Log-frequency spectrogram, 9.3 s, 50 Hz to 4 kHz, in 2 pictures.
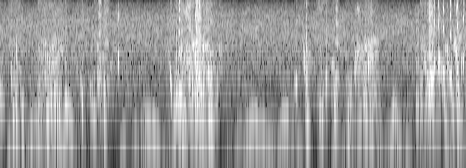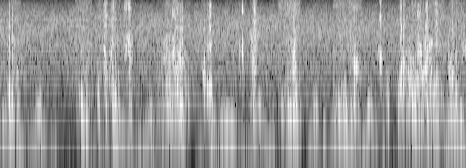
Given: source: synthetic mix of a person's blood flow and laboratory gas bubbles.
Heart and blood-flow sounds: Doppler ultrasound of blood flow; precordium
0.00-0.27 s: bubbles
0.36-0.75 s: bubbles
0.77-1.23 s: bubbles
1.66-2.24 s: bubbles
2.94-3.40 s: bubbles
3.45-3.81 s: bubbles
4.15-4.68 s: bubbles
4.71-4.88 s: bubbles
5.42-5.58 s: bubbles
5.62-6.00 s: bubbles
6.22-6.59 s: bubbles
6.67-6.83 s: bubbles
7.03-7.29 s: bubbles
7.44-7.68 s: bubbles
7.79-7.87 s: bubbles
7.99-8.29 s: bubbles
8.43-8.59 s: bubbles
8.61-9.33 s: bubbles
From the record:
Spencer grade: 4 (maximum detectable bubble signal sounding continuously throughout systole and diastole of every cardiac period, and overriding the amplitude of the normal cardiac signals); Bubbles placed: only in the low amplitude regions of the cardiac cycle

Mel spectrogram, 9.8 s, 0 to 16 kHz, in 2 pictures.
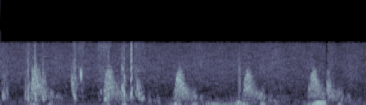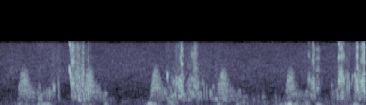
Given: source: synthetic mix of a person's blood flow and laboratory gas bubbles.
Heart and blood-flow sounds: Doppler ultrasound of blood flow; subclavian vein
0.00-0.12 s: bubbles
0.32-0.62 s: bubbles
0.94-1.11 s: bubbles
1.30-1.49 s: bubbles
1.58-1.94 s: bubbles
5.37-5.69 s: bubbles
5.79-6.12 s: bubbles
7.08-7.93 s: bubbles
8.97-9.17 s: bubbles
9.27-9.77 s: bubbles
From the record:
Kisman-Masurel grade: 332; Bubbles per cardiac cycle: rolling drumbeat, 9 or more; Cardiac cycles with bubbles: 50 to 99%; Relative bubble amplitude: moderate (0.250 to 0.450); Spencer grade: 3 (all of the cardiac periods contain showers or single bubble signals, but not dominating or overriding the cardiac motion signals); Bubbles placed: anywhere in the cardiac cycle

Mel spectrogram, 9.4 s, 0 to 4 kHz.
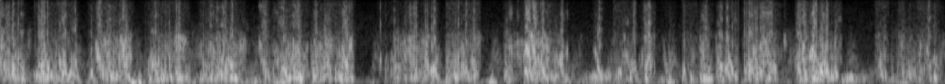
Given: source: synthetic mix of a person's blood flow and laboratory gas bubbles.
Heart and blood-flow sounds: Doppler ultrasound of blood flow; subclavian vein
0.00-0.29 s: bubbles
0.34-0.81 s: bubbles
0.85-1.34 s: bubbles
1.42-1.92 s: bubbles
1.97-2.47 s: bubbles
2.57-3.56 s: bubbles
3.76-4.41 s: bubbles
4.45-4.80 s: bubbles
5.01-5.70 s: bubbles
5.92-6.56 s: bubbles
6.60-6.75 s: bubbles
6.81-7.38 s: bubbles
7.41-7.88 s: bubbles
7.94-8.42 s: bubbles
8.73-9.44 s: bubbles
From the record:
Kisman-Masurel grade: 444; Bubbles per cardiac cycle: continuous sound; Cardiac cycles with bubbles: 100%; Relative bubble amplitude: maximal (0.775 to 0.999); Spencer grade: 4 (maximum detectable bubble signal sounding continuously throughout systole and diastole of every cardiac period, and overriding the amplitude of the normal cardiac signals); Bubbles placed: anywhere in the cardiac cycle

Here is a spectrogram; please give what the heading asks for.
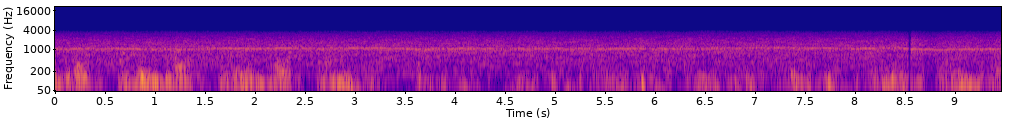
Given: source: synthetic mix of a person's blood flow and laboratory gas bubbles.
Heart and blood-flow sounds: Doppler ultrasound of blood flow; precordium
7.33-7.45 s: bubbles
From the record:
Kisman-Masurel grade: 111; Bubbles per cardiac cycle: 1 to 2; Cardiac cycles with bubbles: 1 to 10%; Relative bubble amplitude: barely perceptible (0.100 to 0.250); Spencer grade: 1 (occasional bubble signal discernible with the cardiac motion signal, with majority of cardiac periods free of bubbles); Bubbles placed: anywhere in the cardiac cycle

